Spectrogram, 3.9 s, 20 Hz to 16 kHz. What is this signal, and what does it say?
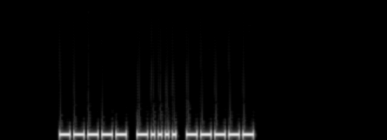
Morse code, heard as a keyed tone, about 35 wpm, 700 Hz. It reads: 060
